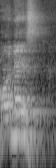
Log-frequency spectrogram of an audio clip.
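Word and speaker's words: honest: ले आएंगे ए इज एच H silent है ओ तो नेस्ट ये एच जो है एच साइलेंट है और आवाज दे रहा है ओ आ की ऑनेस्ट तो यहां लिख के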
